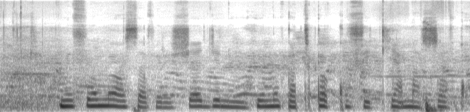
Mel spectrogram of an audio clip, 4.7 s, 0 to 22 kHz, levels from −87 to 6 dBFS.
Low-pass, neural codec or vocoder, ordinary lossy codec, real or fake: none; none; none; real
